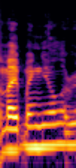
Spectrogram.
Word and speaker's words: Mignola: I didn't know anything about Mike Mignola, really. Also, that's how you pronounce his name.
